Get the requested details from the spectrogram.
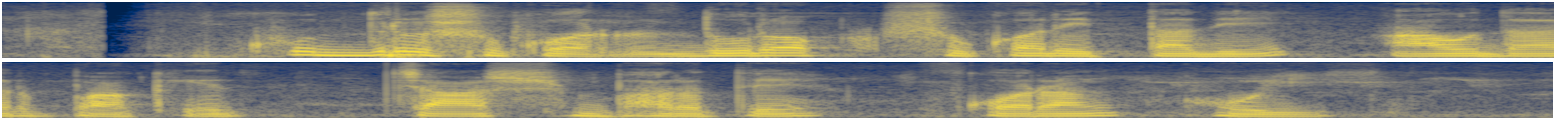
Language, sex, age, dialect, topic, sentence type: Bengali, male, 18-24, Rajbangshi, agriculture, statement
